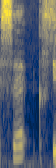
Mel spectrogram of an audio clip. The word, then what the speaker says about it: CeX: I asked them how it's pronounced because I've been saying CEX for ages. It's like sex.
